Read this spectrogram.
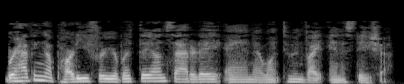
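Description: A man's voice: medium pitch, quick pace, a little mellow, breathy edge, dry recording, highs cut off, voice pushed up, close to an everyday voice. A man voicing an exuberant, bossy young woman, a demanding little sister in an audiobook story. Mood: insistent. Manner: demanding, emphatic, dismissive.

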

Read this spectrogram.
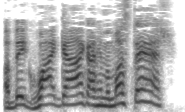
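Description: Man putting on a brash, high, excitable caller. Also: fairly quick, slightly rough, no room sound, exaggerated voice. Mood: insistent. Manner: loud, colloquial.

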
